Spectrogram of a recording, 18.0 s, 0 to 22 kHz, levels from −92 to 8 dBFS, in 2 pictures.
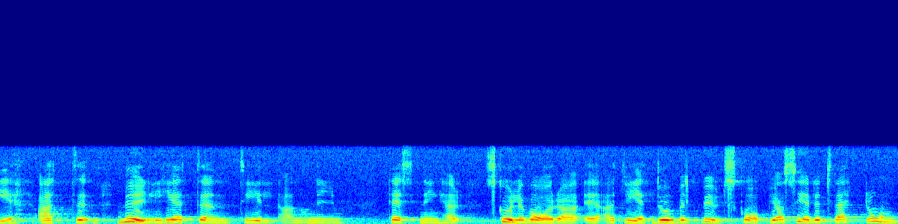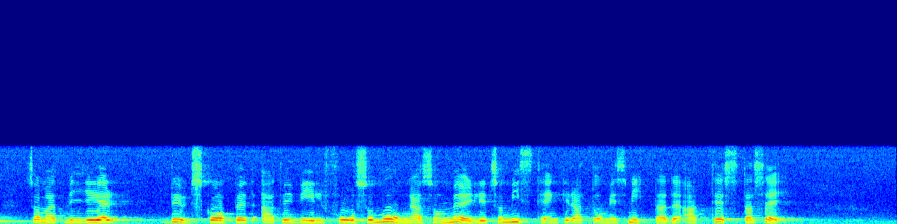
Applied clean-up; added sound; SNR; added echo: none; none; none; none.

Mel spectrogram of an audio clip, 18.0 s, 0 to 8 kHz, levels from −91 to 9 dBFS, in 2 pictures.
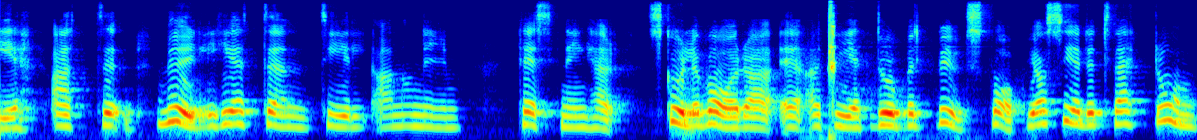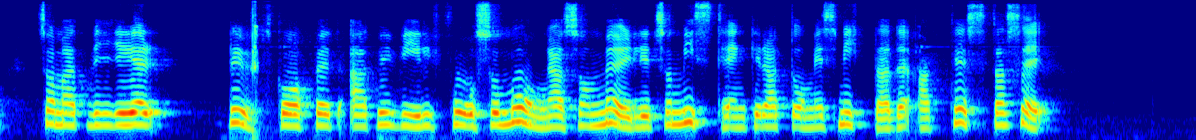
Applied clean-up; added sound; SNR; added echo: neural mask model DeepFilterNet 3.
